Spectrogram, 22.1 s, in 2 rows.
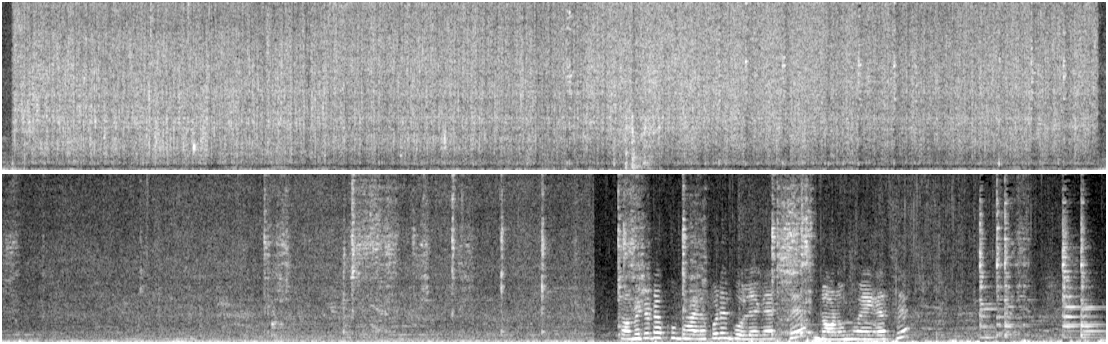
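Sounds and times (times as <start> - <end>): tomato sizzling in hot oil: 0.0 - 21.6
spatula scraping metal pan: 13.6 - 16.6, 17.2 - 19.4, 20.8 - 21.4.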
